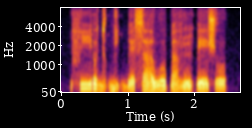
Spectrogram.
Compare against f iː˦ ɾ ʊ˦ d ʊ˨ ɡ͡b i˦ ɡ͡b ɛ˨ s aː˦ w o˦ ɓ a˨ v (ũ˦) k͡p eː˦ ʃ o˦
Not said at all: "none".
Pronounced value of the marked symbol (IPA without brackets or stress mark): ũ˦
